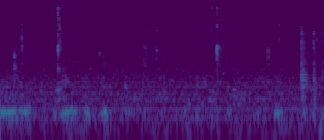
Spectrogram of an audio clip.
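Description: Faint chewing of a powdered doughnut, soft and close, with a few scattered mouth clicks.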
